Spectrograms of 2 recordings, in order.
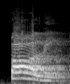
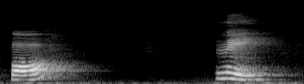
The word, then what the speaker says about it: pólen: Pólen, a mesma coisa. Pó, lem. Terminou com N? Terminou. A sílaba mais forte é a penúltima, ó.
